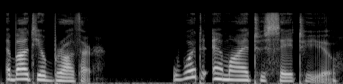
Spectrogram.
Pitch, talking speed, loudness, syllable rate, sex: 205 Hz, 175 wpm, -20 LUFS, 4.5 syllables/s, female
